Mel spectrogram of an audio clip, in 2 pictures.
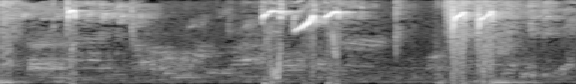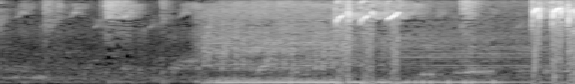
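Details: Cinereous tit song kept for luring and tutoring other birds: quick high-pitched chirp clusters, some sliding downward, with a steady low hum running through the second half and scattered clicks.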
